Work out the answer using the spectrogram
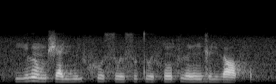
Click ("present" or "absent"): absent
